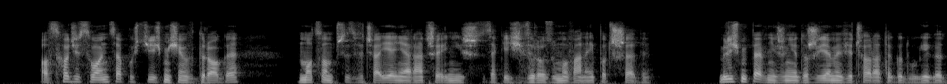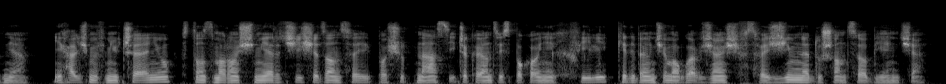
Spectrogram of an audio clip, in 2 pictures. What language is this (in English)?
Polish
